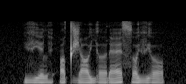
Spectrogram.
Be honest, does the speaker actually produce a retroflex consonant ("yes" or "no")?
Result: no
